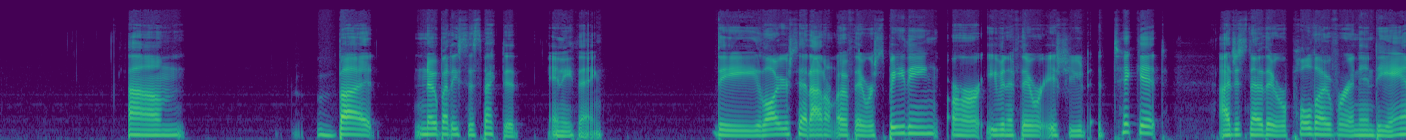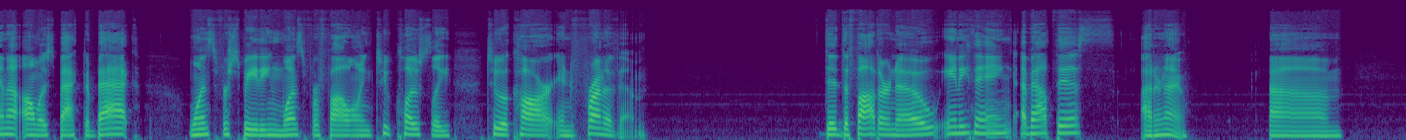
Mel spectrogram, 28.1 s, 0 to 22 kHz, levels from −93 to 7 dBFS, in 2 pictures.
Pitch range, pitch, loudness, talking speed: 135-160 Hz, 150 Hz, -23 LUFS, 130 wpm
